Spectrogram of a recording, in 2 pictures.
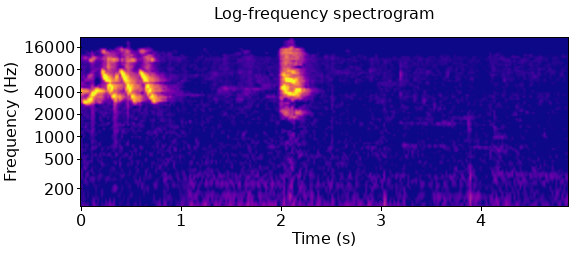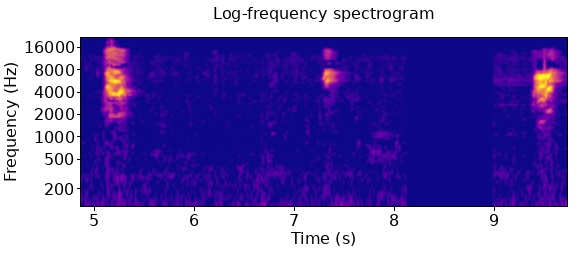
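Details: Female double-collared seedeater calling, a call used to excite males: a quick cluster of high squeaky chirps, then single sharp high notes spaced about two seconds apart, with a low steady hum beneath.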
